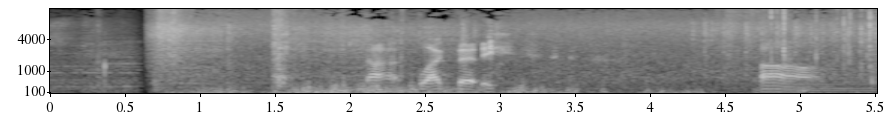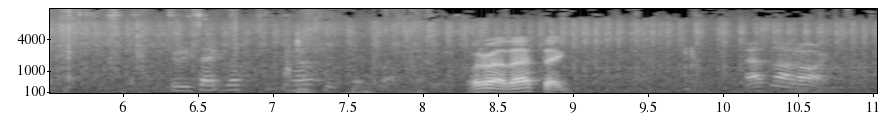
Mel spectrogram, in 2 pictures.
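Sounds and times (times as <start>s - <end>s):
steady outdoor hiss: 0.0s - 11.0s.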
